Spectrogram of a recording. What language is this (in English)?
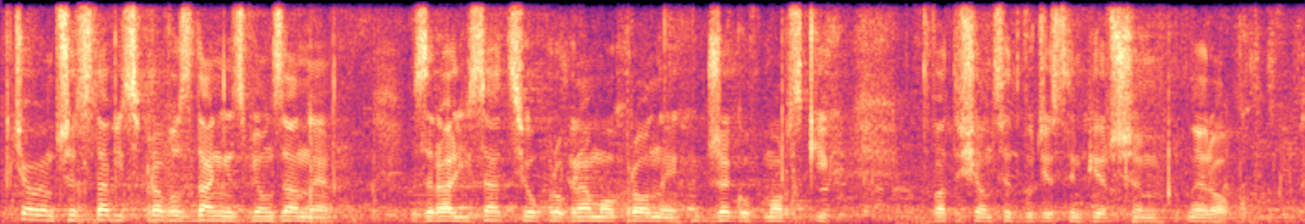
Polish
